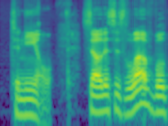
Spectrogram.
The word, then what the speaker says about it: Tennille: I had to go and see the pronunciation of the So I got it right, Tennille.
